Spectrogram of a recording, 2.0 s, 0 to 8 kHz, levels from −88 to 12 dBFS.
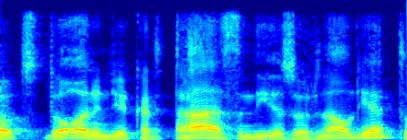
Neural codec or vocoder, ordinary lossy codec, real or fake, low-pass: codec, 16 kHz, 0.8 kbps, ZipCodec; none; fake; 7.2 kHz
